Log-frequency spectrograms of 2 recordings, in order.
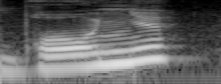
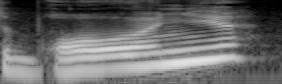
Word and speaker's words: Braunhie: La Brogne, alors que ça s'écrit B-R-A-U-N-H-I-E, la Brogne, dites-vous. Nom hirsute et bizarre au premier regard, mais familier à tous les Quercinois. On le prononce Brogne, et se lèvent alors des chaînes sans fin, tenaces, tordues, une dense forêt venue tout droit d'avant, même l'histoire.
